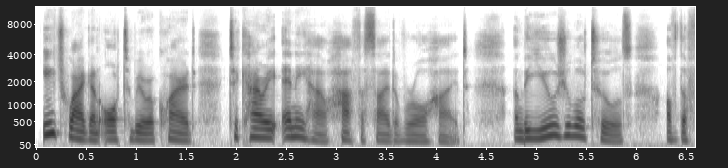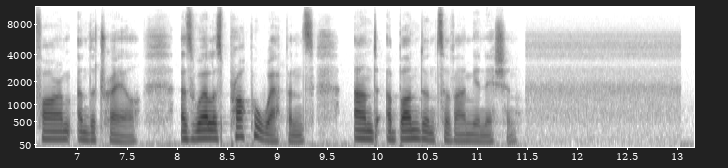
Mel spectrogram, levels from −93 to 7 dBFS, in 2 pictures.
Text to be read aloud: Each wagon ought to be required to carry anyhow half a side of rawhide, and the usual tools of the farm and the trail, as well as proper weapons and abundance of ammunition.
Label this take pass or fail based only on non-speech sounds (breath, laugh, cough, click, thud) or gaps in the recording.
pass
